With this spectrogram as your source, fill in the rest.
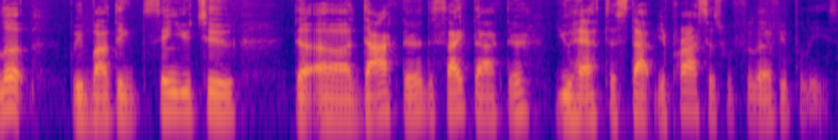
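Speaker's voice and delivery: usual speaking voice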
